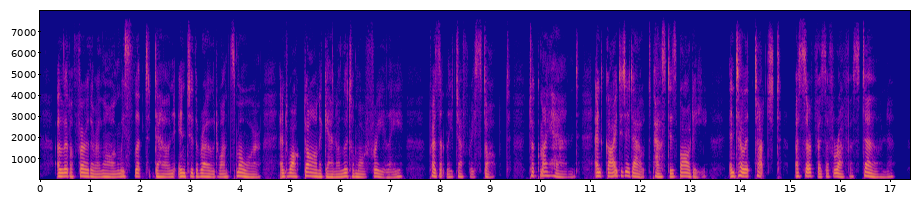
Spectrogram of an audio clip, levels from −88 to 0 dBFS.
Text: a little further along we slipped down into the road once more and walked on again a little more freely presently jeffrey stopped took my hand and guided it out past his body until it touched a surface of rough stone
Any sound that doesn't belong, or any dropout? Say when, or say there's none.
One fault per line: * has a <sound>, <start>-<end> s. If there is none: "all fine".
all fine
